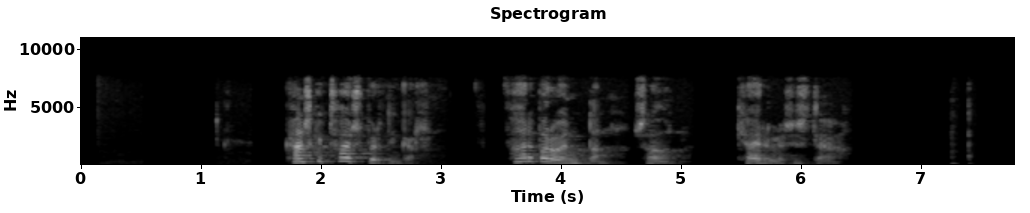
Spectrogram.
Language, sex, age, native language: Icelandic, female, 40-49, Icelandic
